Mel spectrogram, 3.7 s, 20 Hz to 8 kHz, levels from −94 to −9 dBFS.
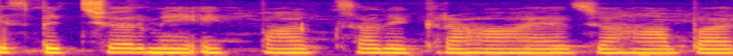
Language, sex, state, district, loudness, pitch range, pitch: Hindi, female, Uttar Pradesh, Varanasi, -15 LUFS, 205-215 Hz, 210 Hz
